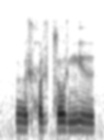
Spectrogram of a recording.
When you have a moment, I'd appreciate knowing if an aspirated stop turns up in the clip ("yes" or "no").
no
